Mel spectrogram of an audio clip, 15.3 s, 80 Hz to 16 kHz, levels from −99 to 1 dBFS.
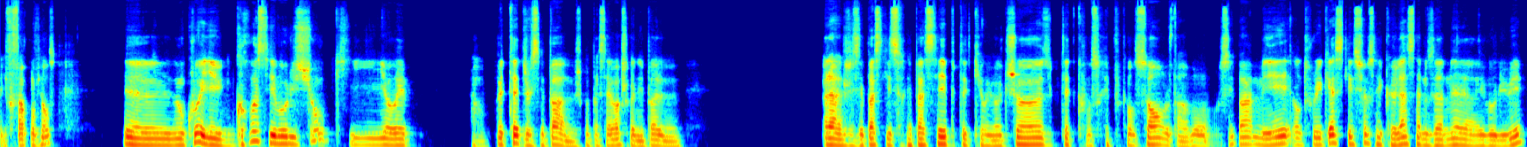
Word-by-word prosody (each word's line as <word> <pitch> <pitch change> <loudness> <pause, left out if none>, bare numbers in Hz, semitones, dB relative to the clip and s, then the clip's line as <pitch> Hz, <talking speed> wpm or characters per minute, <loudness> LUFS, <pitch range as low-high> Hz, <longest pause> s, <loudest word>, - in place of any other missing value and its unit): il - - -10
faut - - -5
faire - - +1
confiance - - -3 0.7
et 135 - +5
heu, 120 -2 +2
donc, 120 +6 -3
ouais, 160 -3 +8
il - - +2
y - - +6
a - - +4
une 110 -1 -9
grosse 195 - -1
évolution 140 -6 +3
qui 125 0 -6
aurait, 115 -1 0 0.6
alors, 95 - -15
peut-être 125 +3 +4
je 110 - 0
sais 105 +2 -3
pas, 120 -2 +2
heu, 90 - -5
je 90 - -8
peux 110 - -10
pas 105 - -10
savoir, 110 +3 -1
je - - -7
connais 100 -2 -2
pas 110 +1 -2
le 95 -2 -4 1.4
voilà, 125 -2 +6
je 105 - -5
sais 105 +1 -3
pas 120 +2 +3
ce 120 - -7
qu'il 115 - -4
se - - +1
serait 115 - -6
passé, 120 +5 +3
peut-être 110 -2 -7
qu'il - - -12
y - - -2
aurait 105 - -4
eu - - -2
autre 100 0 -5
chose, 130 -3 +5
peut-être 115 - -6
qu'on - - -10
serait - - -9
plus - - -22
ensemble, 125 +2 +1
enfin 90 -2 -5
bon, 105 +3 -5
on 150 - -27
sait 140 -1 -8
pas, 135 0 0
mais 130 +3 +2
dans 125 -4 -6
tous 130 +2 -7
les 125 - -1
cas, 155 +5 +5
ce 155 - -2
qui - - -2
est - - -2
sûr, 160 +4 -2
c'est 135 -5 -5
que 115 - -4
là, 135 +3 +3
ça 135 -2 -3
nous 115 -1 -4
a - - +2
amenés 115 +1 -2
à 105 -2 -4
évoluer, 105 - -1
120 Hz, 290 wpm, -22 LUFS, 110-130 Hz, 1.4 s, ouais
